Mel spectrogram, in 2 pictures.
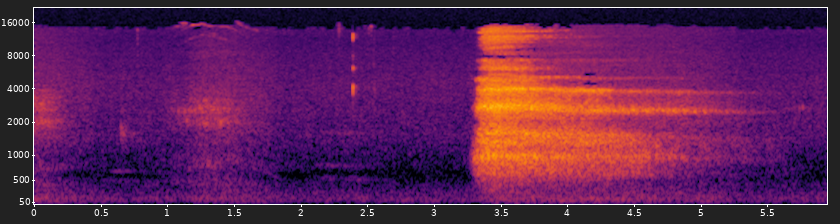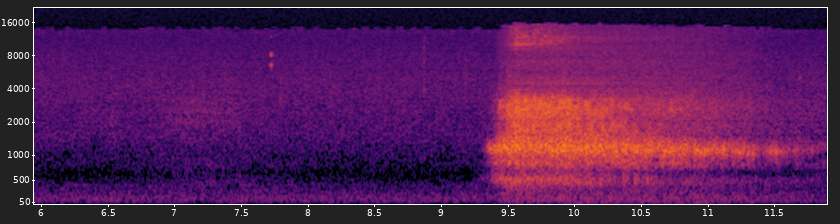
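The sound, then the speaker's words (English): A deep breath comes as two long, breathy rushes of air. Each starts suddenly and strongly, then gradually fades, with a quiet pause between them. “Okay, nice deep breath here.”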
